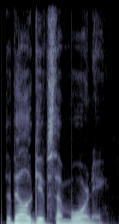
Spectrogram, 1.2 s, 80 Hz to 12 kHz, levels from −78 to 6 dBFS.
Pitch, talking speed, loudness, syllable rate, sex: 120 Hz, 250 wpm, -17 LUFS, 6.3 syllables/s, male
